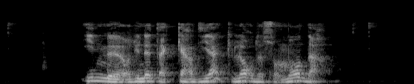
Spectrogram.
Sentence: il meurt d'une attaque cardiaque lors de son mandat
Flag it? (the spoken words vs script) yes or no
no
